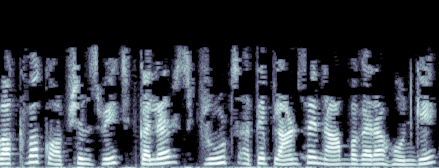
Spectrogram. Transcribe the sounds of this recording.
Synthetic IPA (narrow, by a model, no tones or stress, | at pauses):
ʋəkʰʋəkɔːpʃənzʋɪt͡ʃkɐləɾsfɾuːʈsɐt̪eplãːɳʈsẽnaːmʋɐɣɛːɾaɦoːnɡeː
